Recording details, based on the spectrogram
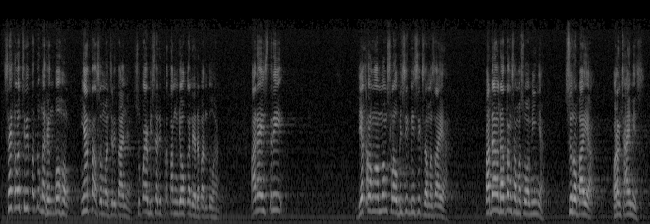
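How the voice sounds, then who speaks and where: Dramatic male preacher swinging loud and hushed. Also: high voice, lively intonation, quick pace, pauses often, in a large hall. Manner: conversational, with slang and English words. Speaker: pastor. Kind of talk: sermon. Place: church service, livestreamed.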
